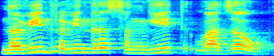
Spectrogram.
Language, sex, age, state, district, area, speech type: Marathi, male, 30-45, Maharashtra, Akola, rural, read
